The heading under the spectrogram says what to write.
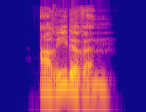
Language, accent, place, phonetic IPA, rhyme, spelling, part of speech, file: German, Germany, Berlin, [aˈʁiːdəʁəm], -iːdəʁəm, ariderem, adjective, De-ariderem.ogg
- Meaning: strong dative masculine/neuter singular comparative degree of arid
